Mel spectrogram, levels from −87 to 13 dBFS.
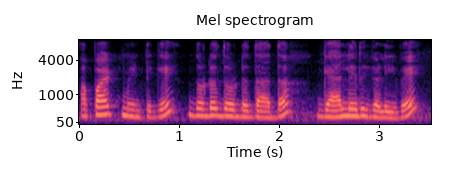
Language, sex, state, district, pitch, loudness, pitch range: Kannada, female, Karnataka, Bangalore, 200 Hz, -18 LUFS, 185-220 Hz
